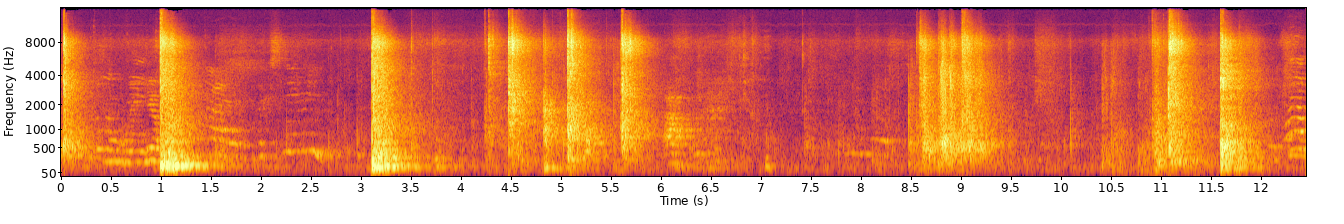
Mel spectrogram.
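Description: Hard sparring sticks striking padded armour and masks in a stick-fighting bout: about ten sharp hits at uneven intervals, some coming in quick pairs.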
